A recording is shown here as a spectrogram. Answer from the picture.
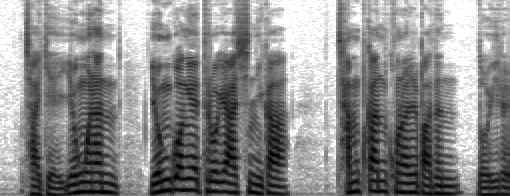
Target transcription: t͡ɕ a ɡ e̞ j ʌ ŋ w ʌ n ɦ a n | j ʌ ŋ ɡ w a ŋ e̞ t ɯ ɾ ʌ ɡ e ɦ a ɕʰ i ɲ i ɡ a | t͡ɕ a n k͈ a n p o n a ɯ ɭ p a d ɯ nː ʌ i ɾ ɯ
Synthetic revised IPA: t͡ɕ a ɡ e̞ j ʌ ŋ w ʌ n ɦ a n | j ʌ ŋ ɡ w a ŋ e̞ t ɯ ɾ ʌ ɡ e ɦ a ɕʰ i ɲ i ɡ a | t͡ɕ a m k͈ a n k o n a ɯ ɭ p a d ɯ nː ʌ i ɾ ɯ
